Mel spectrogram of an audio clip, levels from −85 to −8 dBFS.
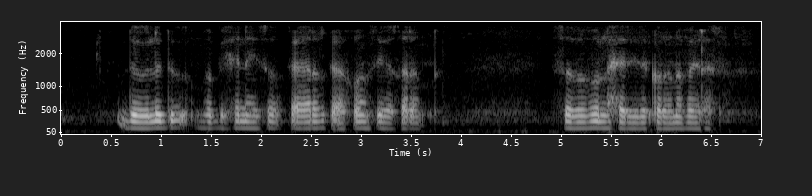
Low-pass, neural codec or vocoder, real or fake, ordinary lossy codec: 3.6 kHz; none; real; MP3, 24 kbps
